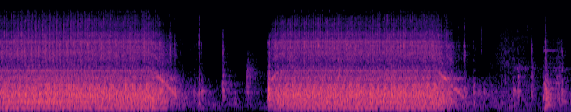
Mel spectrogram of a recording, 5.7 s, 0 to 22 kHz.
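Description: A sewing machine stitches a 5/8-inch seam along a sleeve underarm for a McCall's 8053 basic dress, running in fast, continuous bursts that stop briefly and then start again, close and alone.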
